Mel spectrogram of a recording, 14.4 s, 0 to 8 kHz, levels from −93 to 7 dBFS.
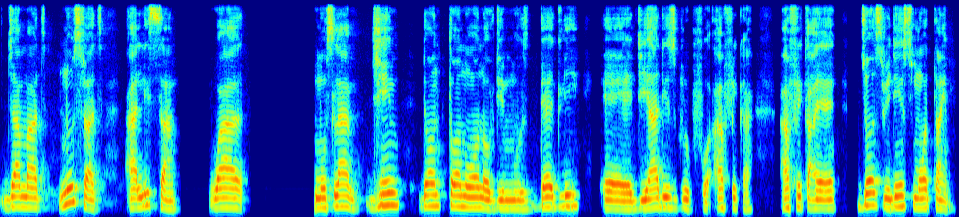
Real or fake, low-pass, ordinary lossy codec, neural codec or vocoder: fake; 7.2 kHz; none; codec, 16 kHz, 16 kbps, FunCodec, trained on Chinese and English, 50 frames a second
